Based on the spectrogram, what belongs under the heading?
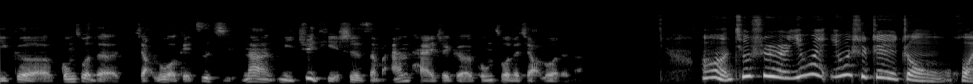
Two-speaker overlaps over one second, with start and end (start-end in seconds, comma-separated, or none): none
